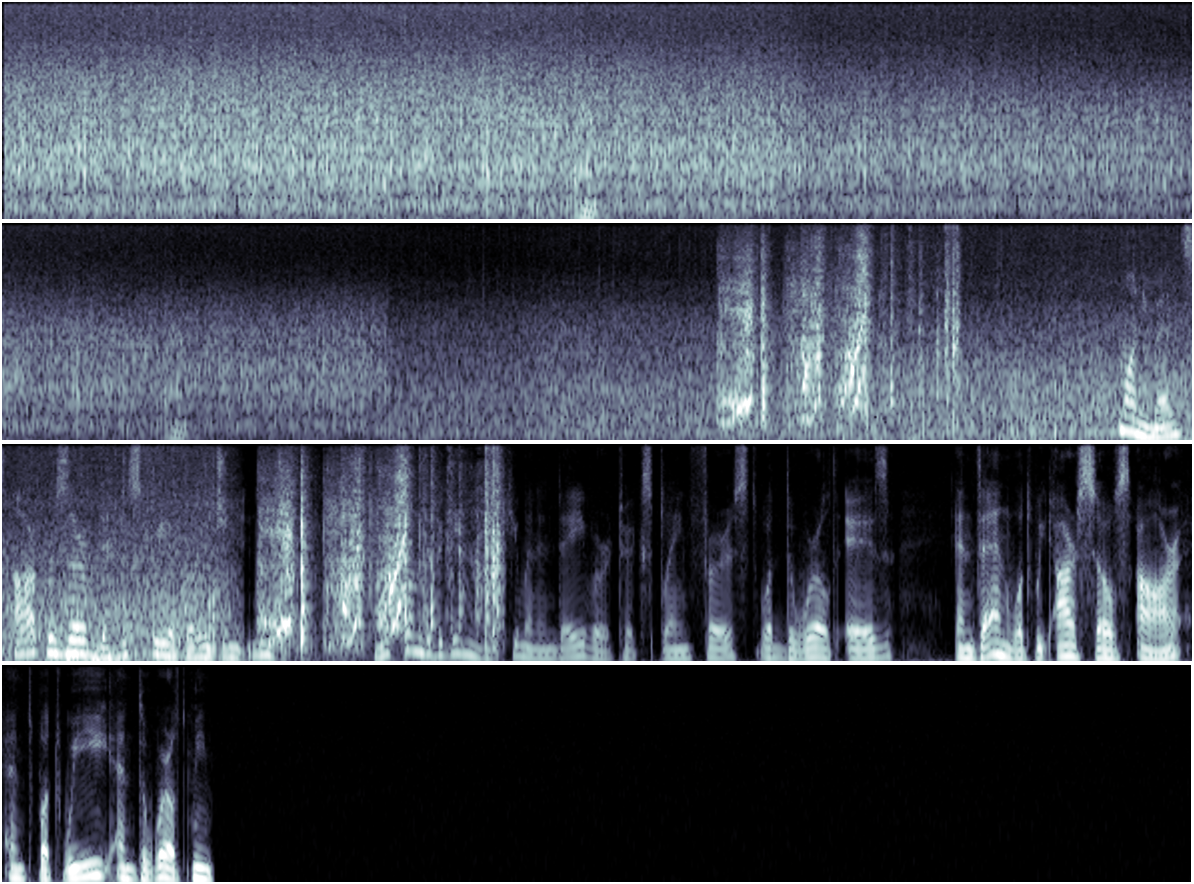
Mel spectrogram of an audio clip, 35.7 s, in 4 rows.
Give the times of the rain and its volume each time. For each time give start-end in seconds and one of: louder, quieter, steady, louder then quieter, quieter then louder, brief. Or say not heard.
0.0-19.6 quieter then louder.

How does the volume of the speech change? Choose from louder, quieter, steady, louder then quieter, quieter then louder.
quieter then louder.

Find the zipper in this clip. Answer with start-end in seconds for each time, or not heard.
14.2-16.1, 19.7-21.6.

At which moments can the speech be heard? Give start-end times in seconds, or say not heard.
17.2-28.4.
